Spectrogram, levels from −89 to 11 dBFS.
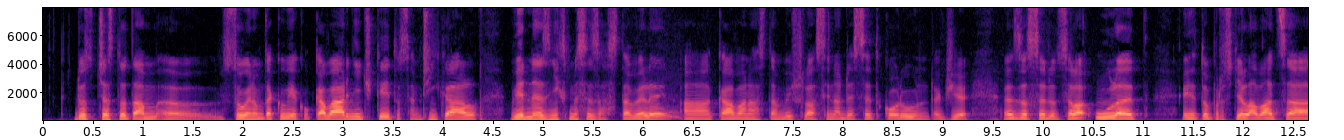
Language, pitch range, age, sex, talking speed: Czech, 115-140 Hz, 20-39, male, 165 wpm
